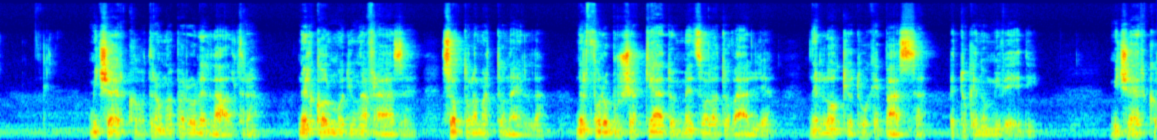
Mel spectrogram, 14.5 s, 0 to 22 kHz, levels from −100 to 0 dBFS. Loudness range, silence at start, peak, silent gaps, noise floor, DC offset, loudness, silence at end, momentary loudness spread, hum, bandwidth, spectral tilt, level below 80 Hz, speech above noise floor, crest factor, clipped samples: 5 LU; 0.55 s; 0 dBFS; none; -56 dBFS; under 0.1%; -24 LUFS; 0 s; 20 LU; none; over 20 kHz; -2 dB/octave; -56 dBFS; 30 dB; 28 dB; under 0.1%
